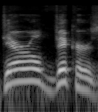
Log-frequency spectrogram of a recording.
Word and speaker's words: Darrell Vickers: honor and a pleasure to be here with daryl vickers is that the correct way to pronunciate it yes it is that is absolutely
